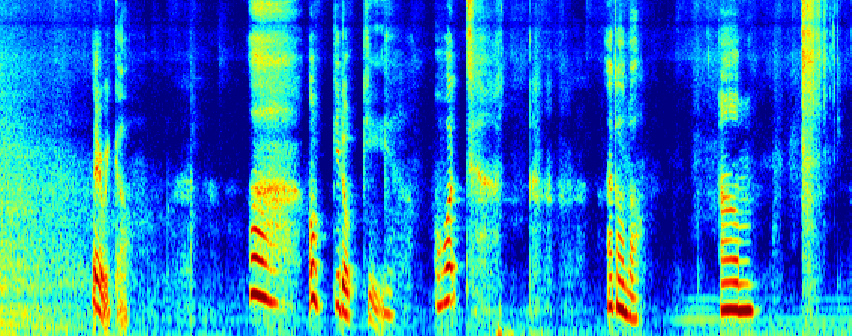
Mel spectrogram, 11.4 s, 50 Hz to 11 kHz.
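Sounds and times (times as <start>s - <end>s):
speech: 1.2s - 1.8s, 4.4s - 6.5s, 8.1s - 8.6s, 9.6s - 10.2s
plastic bag crinkling on the floor: 10.6s - 11.3s.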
